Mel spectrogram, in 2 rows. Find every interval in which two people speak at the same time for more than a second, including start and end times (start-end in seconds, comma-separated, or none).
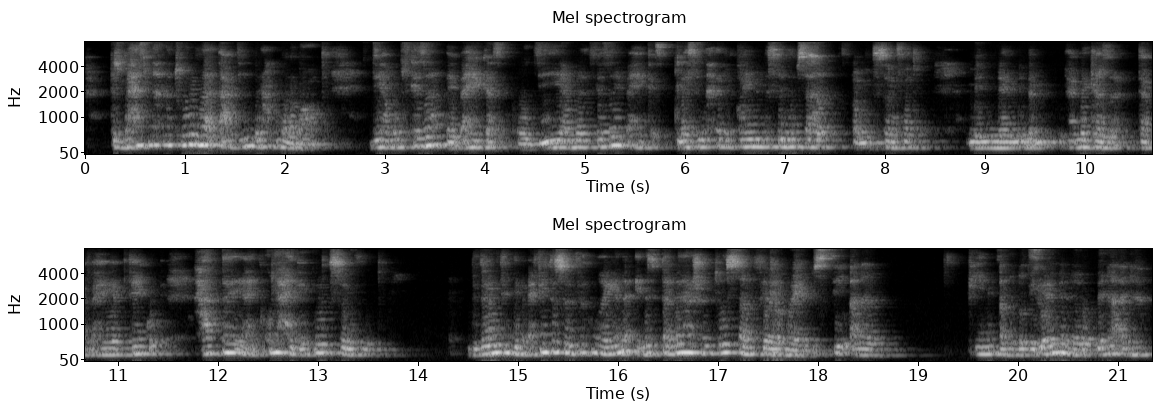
none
